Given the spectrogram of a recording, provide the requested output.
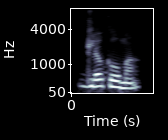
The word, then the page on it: glaucoma: Indian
